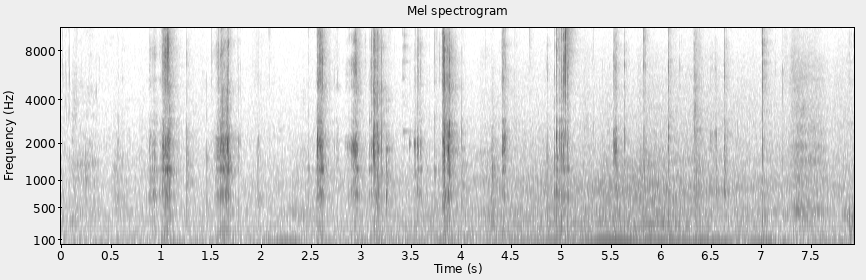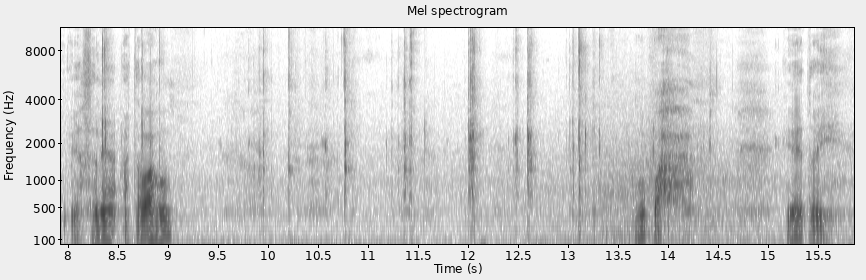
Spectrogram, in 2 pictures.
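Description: Pruning shears snip through small branches with sharp clicks.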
